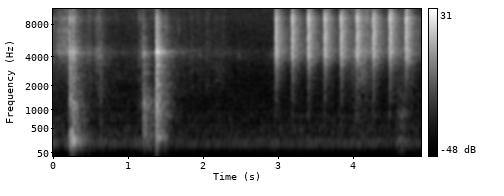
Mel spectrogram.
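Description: Pots and pans being handled at the stove in a tiny home kitchen while making pepper jelly: two metallic clunks, then a quick rhythmic run of about eight light clinks, close and fairly quiet.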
